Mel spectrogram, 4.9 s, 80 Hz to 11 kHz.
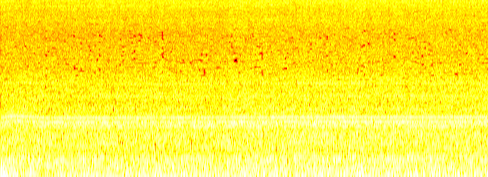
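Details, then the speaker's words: Early-series Generac standby generator after troubleshooting failure to run and transfer back, battery charging at 13.84 V: starts and runs with a steady, even drone and faint constant whine, no misses or knocks; seems to work. "Starts up and seems to work."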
